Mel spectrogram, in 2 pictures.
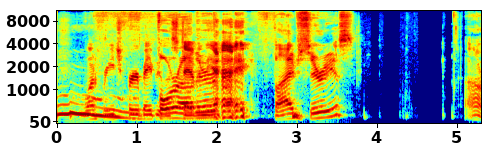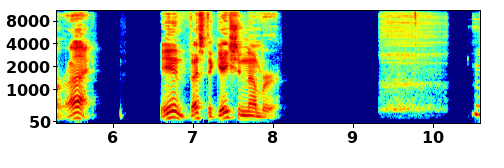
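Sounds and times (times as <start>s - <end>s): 
person yawning: 0.0s - 1.8s
speech: 0.4s - 3.8s, 5.1s - 5.8s, 6.6s - 8.1s
laughter: 0.5s - 3.5s.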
